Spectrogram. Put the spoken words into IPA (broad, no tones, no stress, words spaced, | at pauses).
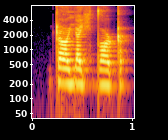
ʈʌjæçd̪ɔʈ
